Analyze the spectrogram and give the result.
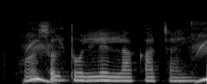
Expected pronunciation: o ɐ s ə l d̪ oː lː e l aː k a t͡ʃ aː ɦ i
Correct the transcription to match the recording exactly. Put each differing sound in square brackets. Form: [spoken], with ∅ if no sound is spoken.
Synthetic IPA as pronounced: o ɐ s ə l [t̪] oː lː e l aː k a t͡ʃ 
